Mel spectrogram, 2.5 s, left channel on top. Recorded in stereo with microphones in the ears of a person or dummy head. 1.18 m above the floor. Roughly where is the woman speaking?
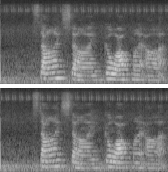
Centre.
